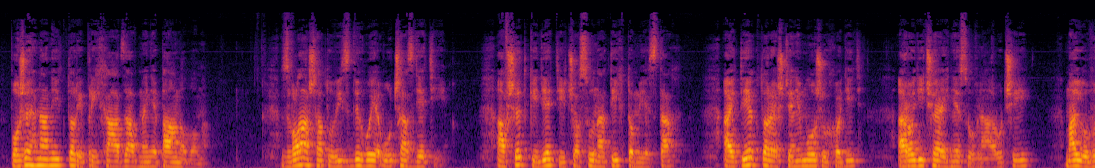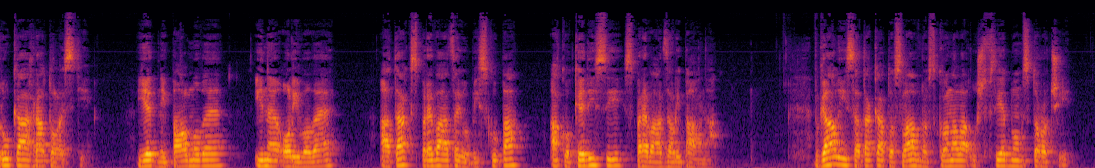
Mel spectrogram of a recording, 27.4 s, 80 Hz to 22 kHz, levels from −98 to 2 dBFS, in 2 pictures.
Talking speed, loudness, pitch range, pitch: 125 wpm, -22 LUFS, 120-140 Hz, 130 Hz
